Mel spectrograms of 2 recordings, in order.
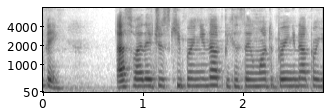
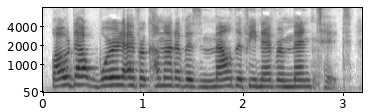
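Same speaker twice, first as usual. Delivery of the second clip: usual speaking voice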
